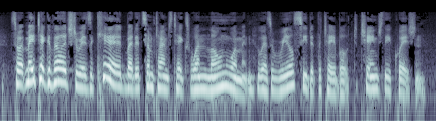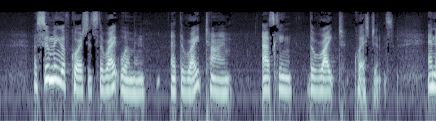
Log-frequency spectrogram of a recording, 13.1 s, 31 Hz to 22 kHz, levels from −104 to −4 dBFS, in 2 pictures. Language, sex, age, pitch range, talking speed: English, female, 40-59, 160-200 Hz, 205 wpm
